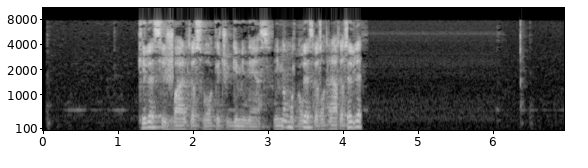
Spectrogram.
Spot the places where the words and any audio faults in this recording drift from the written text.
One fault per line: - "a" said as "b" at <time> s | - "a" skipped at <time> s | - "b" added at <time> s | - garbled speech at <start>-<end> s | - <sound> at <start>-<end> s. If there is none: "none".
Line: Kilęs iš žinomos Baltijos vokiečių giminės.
- "žinomos" skipped at 1.7 s
- garbled speech at 3.1-4.3 s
